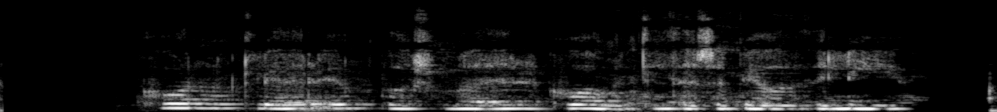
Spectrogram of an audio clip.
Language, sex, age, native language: Icelandic, female, 11, Icelandic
